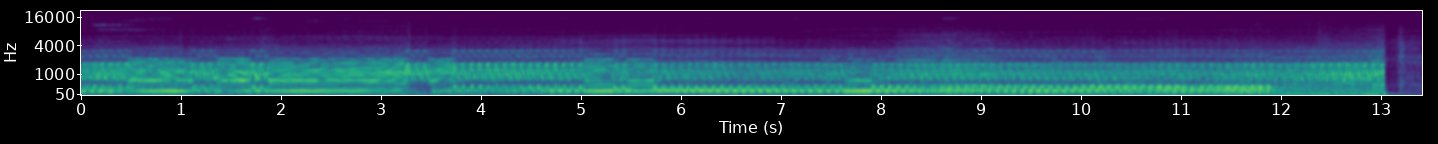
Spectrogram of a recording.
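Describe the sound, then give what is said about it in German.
A loud low-frequency rumbler siren sounds with a deep, throbbing low tone, pitched so low it can be felt as well as heard, under higher wailing harmonics, pulsing steadily for about twelve seconds before cutting off abruptly. No one speaks. “Und zwar hat das, das den, das hat den Vorteil, dass es so tief ist, dass du das nicht nur hörst, sondern dass du das auch spürst.”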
